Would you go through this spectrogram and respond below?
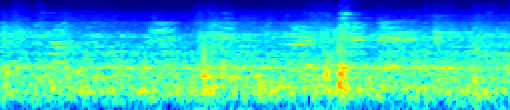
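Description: Passenger train running past Raiwind Junction, a steady rumble and clatter of wheels on rails heard from on board, continuous and fairly loud, with faint voices mixed in.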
